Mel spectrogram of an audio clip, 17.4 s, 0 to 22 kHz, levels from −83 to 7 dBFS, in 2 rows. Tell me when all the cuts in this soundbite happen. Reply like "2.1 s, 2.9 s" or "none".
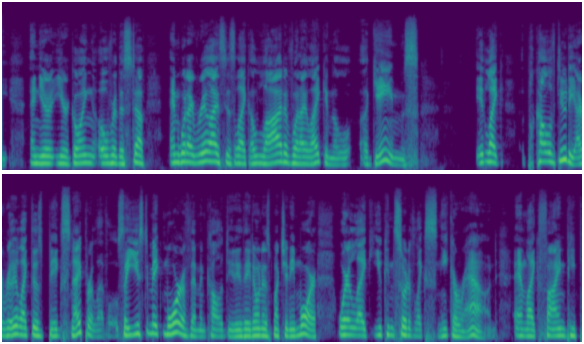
none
